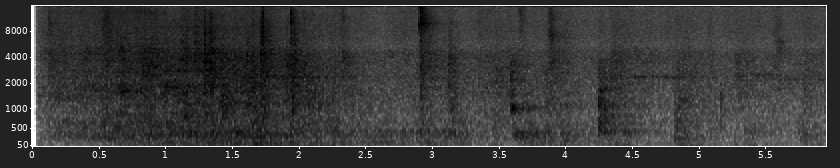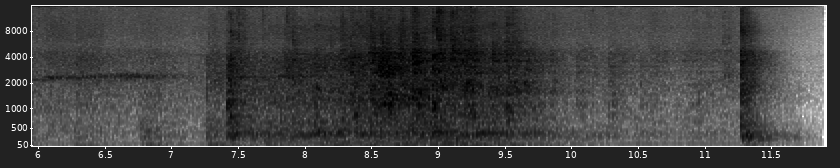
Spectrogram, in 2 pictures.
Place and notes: monheim, sankt josef krankenhaus, aufzug
aufzugfahrt morgens
soundmap nrw: social ambiences/ listen to the people - in & outdoor nearfield recordings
